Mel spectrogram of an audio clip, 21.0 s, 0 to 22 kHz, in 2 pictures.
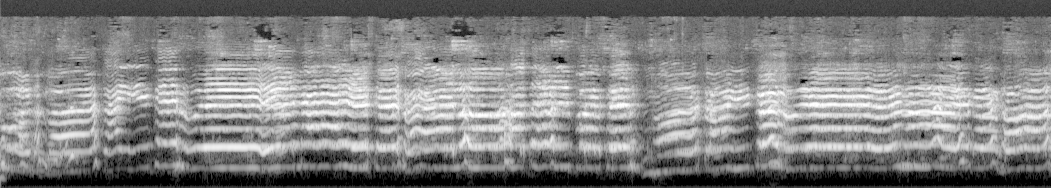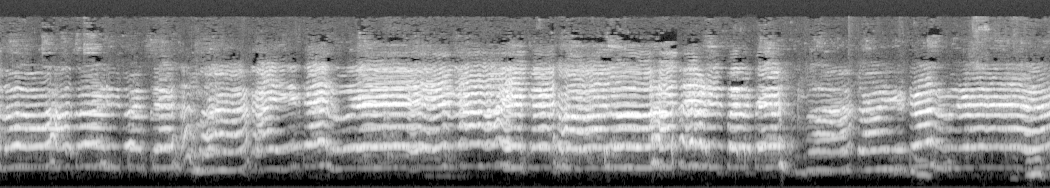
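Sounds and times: women singing without instruments: 0:00.0 - 0:21.0.

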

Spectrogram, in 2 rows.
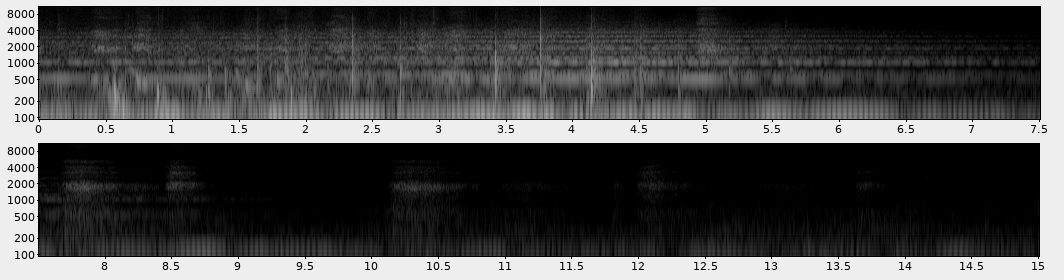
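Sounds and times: woman breathing and gasping: 0:00.0 - 0:06.6, 0:07.6 - 0:08.9, 0:10.1 - 0:14.0
low steady hum: 0:00.0 - 0:15.0.

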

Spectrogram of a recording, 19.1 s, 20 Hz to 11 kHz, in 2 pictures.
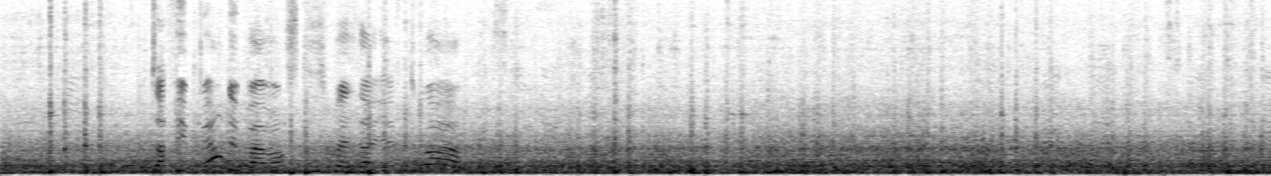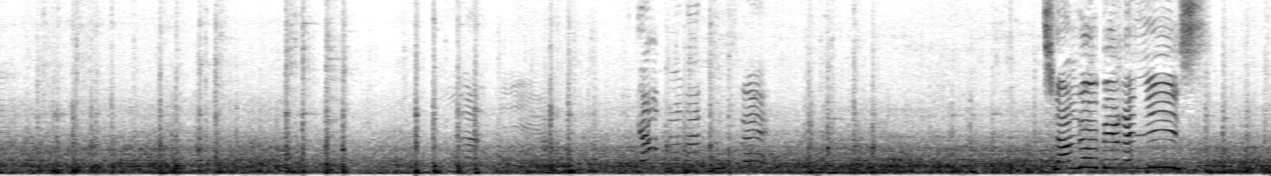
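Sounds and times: train car rumbling and rattling: 0:00.0 - 0:19.0
sharp clicks and knocks: 0:00.4 - 0:00.9, 0:04.3 - 0:17.4.

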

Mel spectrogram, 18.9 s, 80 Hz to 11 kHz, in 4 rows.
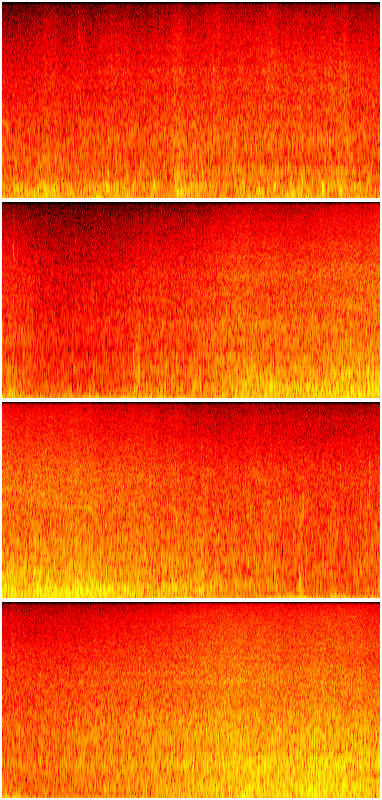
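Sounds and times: sea waves washing on shore: 0:00.0 - 0:18.9
wind buffeting microphone: 0:00.0 - 0:18.9.

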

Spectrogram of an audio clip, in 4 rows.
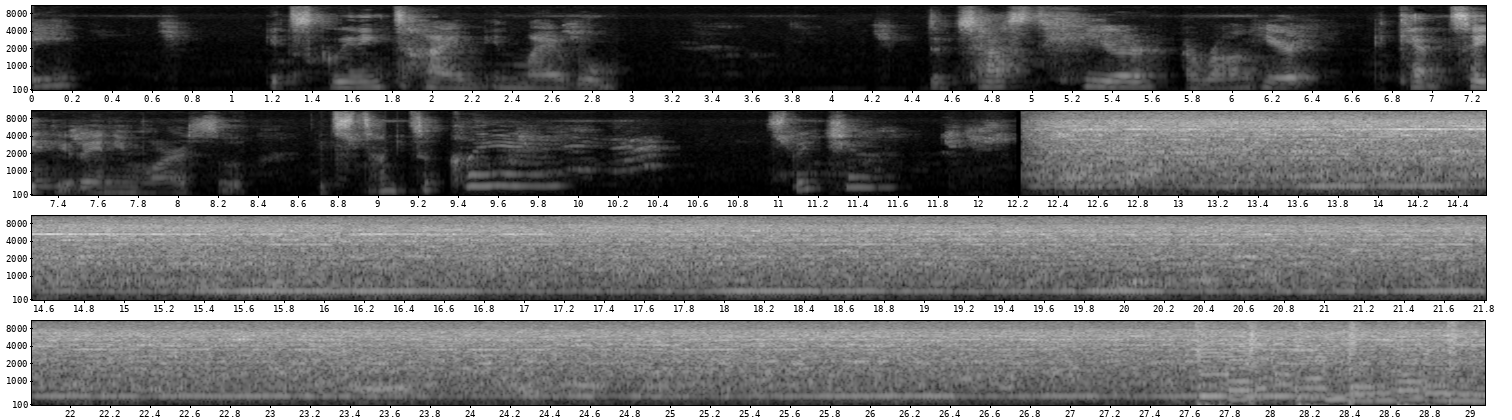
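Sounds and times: vacuum cleaner whining: 0:12.2 - 0:29.0
vacuum nozzle on wooden floor: 0:12.2 - 0:29.0.

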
